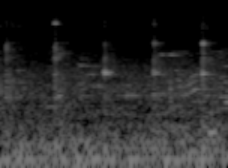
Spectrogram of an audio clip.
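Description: Quiet, sparse little ticks and pops from wet fingers dabbling in a basin of muddy sand-laden water, with small bubbles rising and breaking at the surface.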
